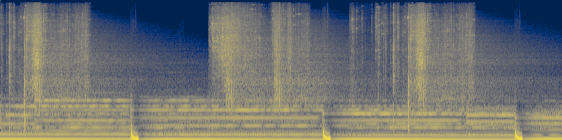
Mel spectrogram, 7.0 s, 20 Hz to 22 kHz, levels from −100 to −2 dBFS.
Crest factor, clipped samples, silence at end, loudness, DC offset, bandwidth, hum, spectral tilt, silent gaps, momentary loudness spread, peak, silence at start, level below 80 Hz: 16 dB; under 0.1%; 0 s; -18 LUFS; under 0.1%; over 20 kHz; none; -4 dB/octave; none; 8 LU; 0 dBFS; 0 s; -18 dBFS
